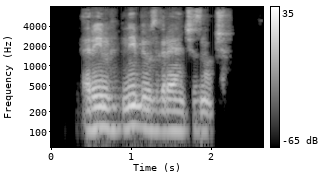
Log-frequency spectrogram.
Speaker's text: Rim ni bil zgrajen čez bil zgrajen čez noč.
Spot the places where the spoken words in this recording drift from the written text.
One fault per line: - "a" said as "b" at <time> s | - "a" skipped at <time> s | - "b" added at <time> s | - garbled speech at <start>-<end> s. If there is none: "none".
- "bil zgrajen čez" skipped at 1.9 s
